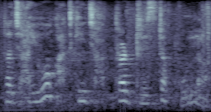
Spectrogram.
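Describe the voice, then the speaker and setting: A woman's voice: mid-range voice, lively intonation, brisk, noisy background. A woman vlogging casually to a phone camera in a small room at home, playful and chatty, her voice a little stuffy from a cold. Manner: chatty, playful, talks softly at times. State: has a cold, sore throat.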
